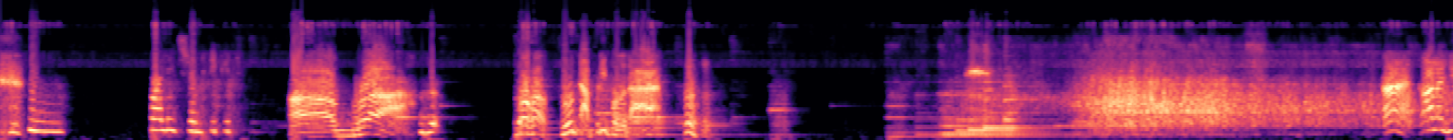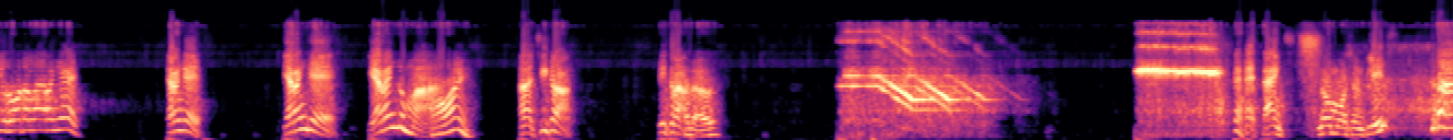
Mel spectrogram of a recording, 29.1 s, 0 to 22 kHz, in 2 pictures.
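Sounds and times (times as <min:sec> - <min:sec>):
tones sliding downward: 0:09.3 - 0:15.3
shrill whistle-like tone: 0:09.4 - 0:11.1, 0:25.9 - 0:26.9
bus engine and road noise: 0:09.7 - 0:15.0, 0:27.6 - 0:29.0.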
